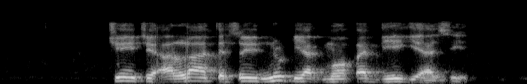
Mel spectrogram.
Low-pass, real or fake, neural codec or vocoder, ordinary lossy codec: 7.2 kHz; fake; codec, 24 kHz, 6 kbps, HILCodec; Opus, 24 kbps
